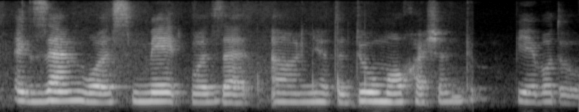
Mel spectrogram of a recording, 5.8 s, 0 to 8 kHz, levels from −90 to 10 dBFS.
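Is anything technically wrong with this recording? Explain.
Yes. At 4.74 s there's a sudden gain jump: the speech and background noise drop together by about 10 dB and stay down to the end, likely from a gain setting applied instantly without a ramp.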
